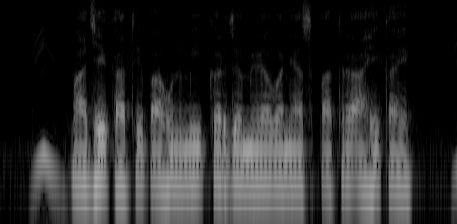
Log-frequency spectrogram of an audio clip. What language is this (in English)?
Marathi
